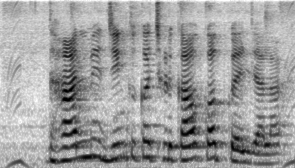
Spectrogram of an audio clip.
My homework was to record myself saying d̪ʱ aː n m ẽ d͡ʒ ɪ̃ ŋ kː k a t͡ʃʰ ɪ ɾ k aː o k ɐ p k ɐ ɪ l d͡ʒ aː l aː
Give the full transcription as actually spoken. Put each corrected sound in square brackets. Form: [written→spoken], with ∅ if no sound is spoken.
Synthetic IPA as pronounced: d̪ʱ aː n m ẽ d͡ʒ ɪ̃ ŋ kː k a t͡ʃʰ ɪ [ɾ→ɽ] k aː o k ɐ p k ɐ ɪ l d͡ʒ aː l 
